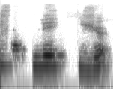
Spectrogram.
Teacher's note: il y a déjà la liaison la plus connue de z, comme ferme les yeux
